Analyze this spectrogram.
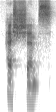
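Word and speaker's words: الشمس: after the lamb and you don't pronounce the lamb when you say this word you say eshems okay so you say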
